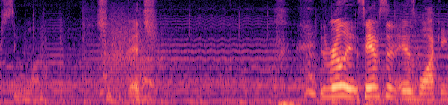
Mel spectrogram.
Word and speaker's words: Samson: Anyways, I know it's pronounced Samson, not Sampson, but whatever.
